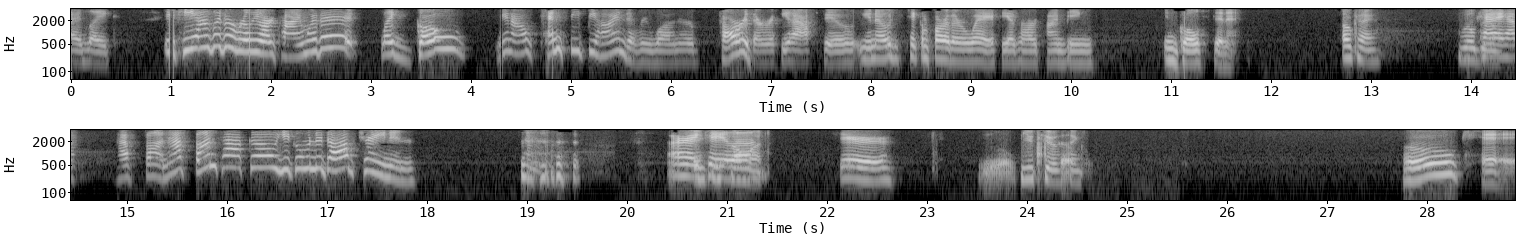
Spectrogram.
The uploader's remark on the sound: open up the lines for listeners to call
